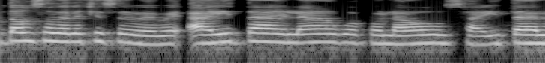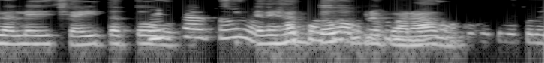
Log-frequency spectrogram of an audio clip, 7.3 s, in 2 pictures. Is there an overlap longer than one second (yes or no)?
yes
